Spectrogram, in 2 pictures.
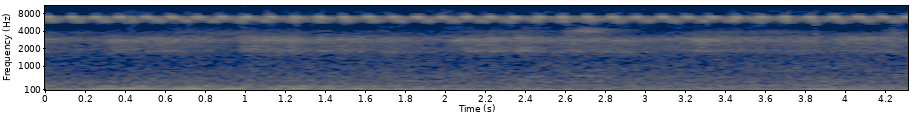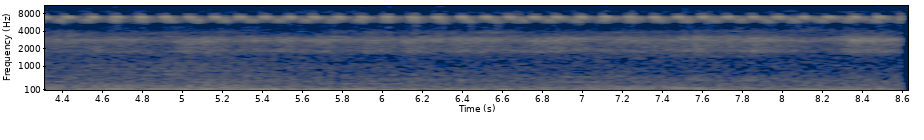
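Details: Summer night cicadas keep up a bright, rapidly pulsing whine with a softer buzz beneath. Intermittent low rumbling swells in the background, peaking briefly midway.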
